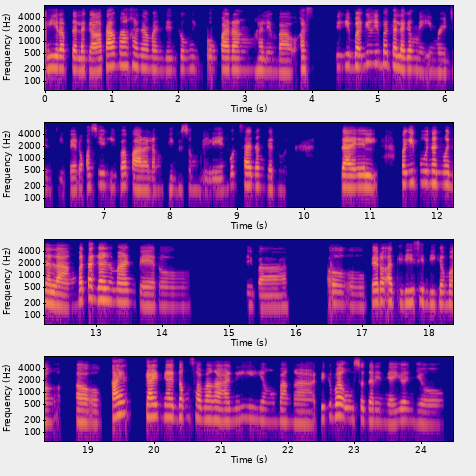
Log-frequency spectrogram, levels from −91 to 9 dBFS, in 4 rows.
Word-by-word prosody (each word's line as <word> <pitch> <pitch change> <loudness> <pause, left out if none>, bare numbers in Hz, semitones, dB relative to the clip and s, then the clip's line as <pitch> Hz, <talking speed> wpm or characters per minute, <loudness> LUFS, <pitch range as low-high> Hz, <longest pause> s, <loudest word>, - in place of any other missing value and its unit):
mahirap 205 -1 0
talaga. 185 -2 +1
Tama 240 +1 +6
ka 245 -1 -5
naman 200 -3 -6
din 185 0 -13
kung 195 0 -12
hin 195 -1 -22
kung 205 -1 -11
parang 190 -1 +1
halimbawa 175 -2 -5
kas 200 0 -4 0.4
yung 220 0 -12
iba 235 0 +6
yung 270 +3 -5
iba 270 0 -4
talagang 205 -5 +2
may 180 -2 -13
emergency, 165 -3 -16
pero 160 +1 -5
kasi 215 +3 -7
yung 205 - -27
iba 195 - 0
para 165 -3 +2
lang 160 0 -10
may 165 -1 -16
gustong 165 0 -12
bilin. 150 +1 -9
Huwag 205 +1 -11
sanang 200 -2 +2
gano'n, 160 -2 -12 0.8
dahil 185 0 +5 0.3
pag-ipunan 235 0 +2
mo 225 - 0
na 205 -2 +3
lang. 170 -3 +4
Matagal 235 -1 +5
man 210 -1 +3
pero 165 -1 -7 0.9
di 175 - -17
ba? 155 0 -6 0.7
Oo, 175 -3 -8
pero 210 +2 +3
at 215 -1 +2
least 205 +3 -6
hindi 190 -2 -10
ka 190 - -3
ma 180 -2 -3 0.3
oo, 170 -2 -1
kahit 275 +5 +7 0.3
kahit 245 0 +8
nga 235 -1 +5
do'ng 230 0 -3
sa 225 -2 -1
mga 205 -1 +1 0.2
ano, 195 - -18
eh, 210 -1 -12
yung 180 -1 -21
mga 170 -3 -6
di 215 - -4
ka - - -14
ba 255 -1 +6
uso 205 0 -6
na 190 -1 -2
rin 180 - -13
ngayon 185 +3 -6
'yong, 160 -2 -13
190 Hz, 165 wpm, -23 LUFS, 170-215 Hz, 0.9 s, kahit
